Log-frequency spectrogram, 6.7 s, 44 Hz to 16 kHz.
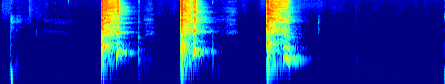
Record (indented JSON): {
  "three_cough_length": "6.7 s",
  "three_cough_amplitude": 21481,
  "three_cough_signal_mean_std_ratio": 0.27,
  "survey_phase": "beta (2021-08-13 to 2022-03-07)",
  "age": "65+",
  "gender": "Female",
  "wearing_mask": "No",
  "symptom_cough_any": true,
  "smoker_status": "Never smoked",
  "respiratory_condition_asthma": false,
  "respiratory_condition_other": false,
  "recruitment_source": "REACT",
  "submission_delay": "1 day",
  "covid_test_result": "Negative",
  "covid_test_method": "RT-qPCR",
  "influenza_a_test_result": "Negative",
  "influenza_b_test_result": "Negative"
}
